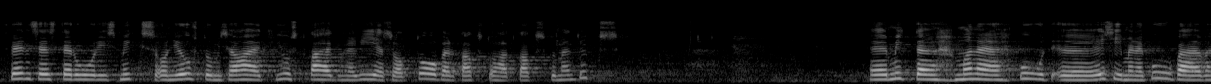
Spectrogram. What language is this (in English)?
Estonian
